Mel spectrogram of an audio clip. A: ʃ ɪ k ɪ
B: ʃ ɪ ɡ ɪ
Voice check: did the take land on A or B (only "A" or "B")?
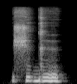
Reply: B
